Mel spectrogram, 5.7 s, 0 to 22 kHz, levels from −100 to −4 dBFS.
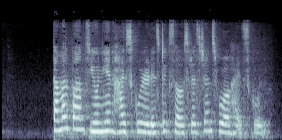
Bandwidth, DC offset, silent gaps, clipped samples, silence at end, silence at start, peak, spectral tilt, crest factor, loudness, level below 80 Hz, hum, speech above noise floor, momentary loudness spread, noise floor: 12 kHz; under 0.1%; none; under 0.1%; 0.3 s; 1.05 s; -2 dBFS; -4 dB/octave; 16 dB; -17 LUFS; -56 dBFS; none; 45 dB; 10 LU; -61 dBFS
